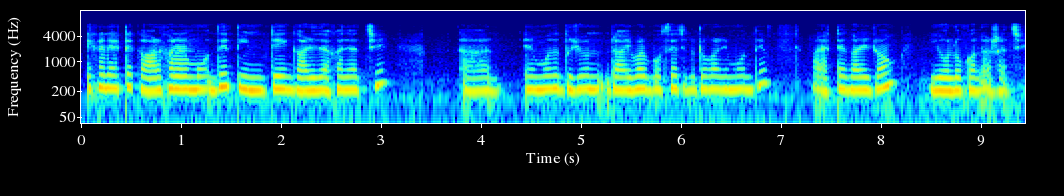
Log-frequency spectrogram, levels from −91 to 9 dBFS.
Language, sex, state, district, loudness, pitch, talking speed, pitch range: Bengali, female, West Bengal, Malda, -31 LUFS, 225 Hz, 160 wpm, 215-230 Hz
